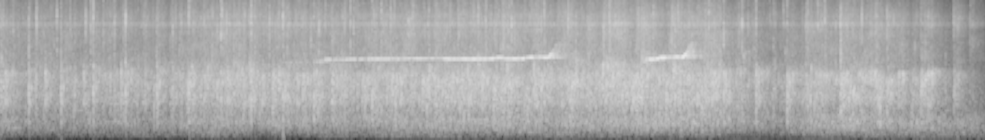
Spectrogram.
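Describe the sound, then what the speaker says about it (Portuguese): Church congregation applauding together during an evening worship service, a dense, steady wash of many hands clapping that holds near and loud for the whole stretch, with a faint whistle or squeak briefly rising above it. "Desocupe as suas mãos e dê um lindo aplauso ao Senhor nessa noite"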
